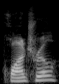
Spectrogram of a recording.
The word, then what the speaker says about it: Quantrill: William Quantrill, is that the right pronunciation? Yeah. Okay.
